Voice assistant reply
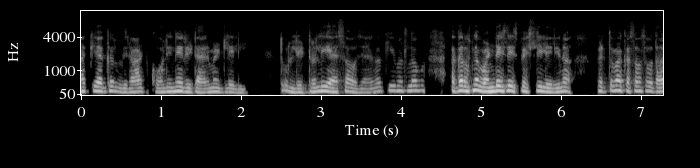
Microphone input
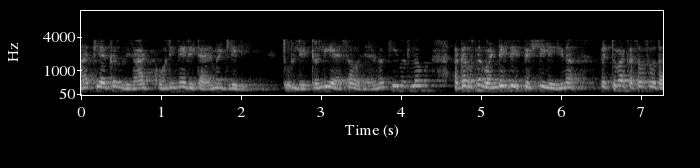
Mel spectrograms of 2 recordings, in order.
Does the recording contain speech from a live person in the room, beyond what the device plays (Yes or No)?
No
